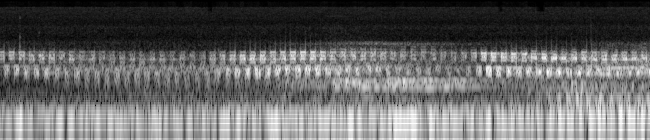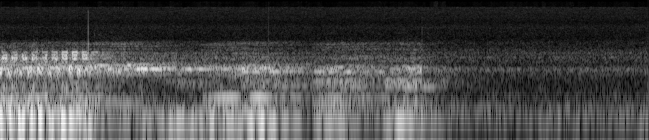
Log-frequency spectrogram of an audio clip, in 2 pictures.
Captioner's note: electronic beeps and chirps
